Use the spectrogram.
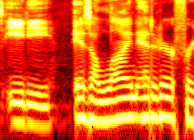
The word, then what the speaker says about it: ed: a gnu core util pronounced as distinct letters oh so it's not ed it's ed okay fine it's edie is a line editor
